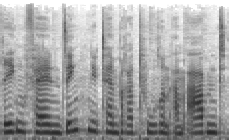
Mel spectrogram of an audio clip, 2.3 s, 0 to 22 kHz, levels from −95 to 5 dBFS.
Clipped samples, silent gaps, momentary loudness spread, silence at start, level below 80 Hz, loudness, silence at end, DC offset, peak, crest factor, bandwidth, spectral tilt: under 0.1%; none; 5 LU; 0 s; -38 dBFS; -18 LUFS; 0 s; under 0.1%; -2 dBFS; 14 dB; 18 kHz; -4.5 dB/octave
